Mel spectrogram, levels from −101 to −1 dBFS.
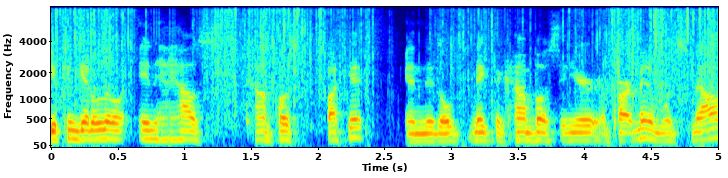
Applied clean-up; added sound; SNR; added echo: none; Crumpling, crinkling; 17 dB; none.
